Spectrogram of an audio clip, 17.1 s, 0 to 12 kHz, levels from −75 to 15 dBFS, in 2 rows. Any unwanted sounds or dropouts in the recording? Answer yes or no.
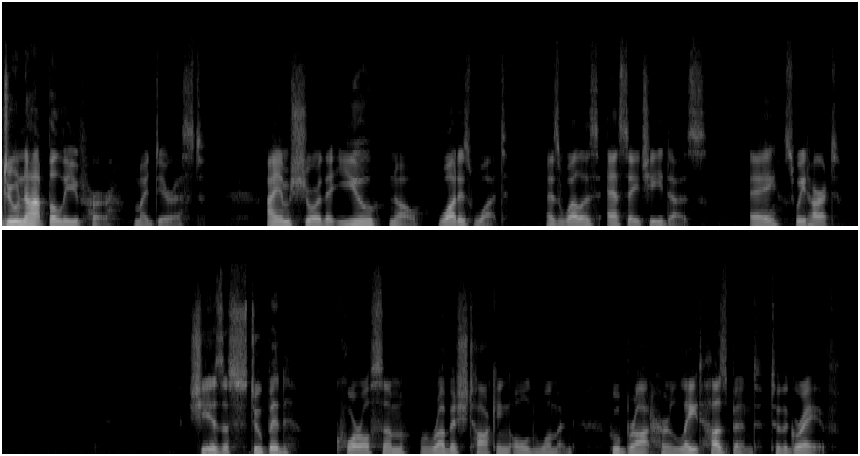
no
